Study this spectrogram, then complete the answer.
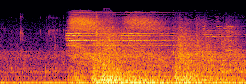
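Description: A magic blast bursts with a rushing whoosh.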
